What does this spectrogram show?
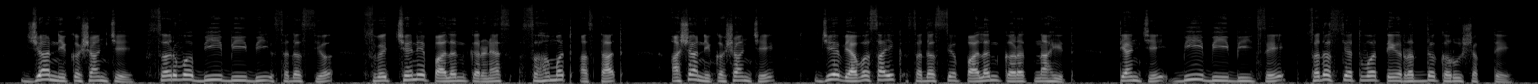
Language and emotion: Marathi, neutral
